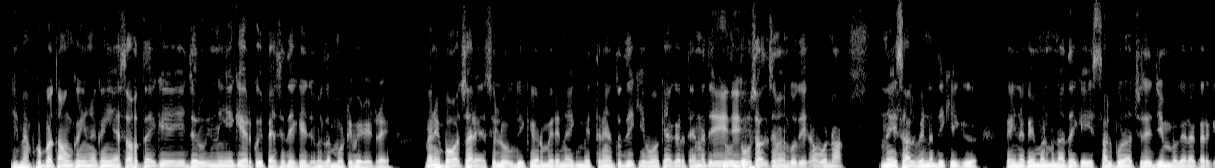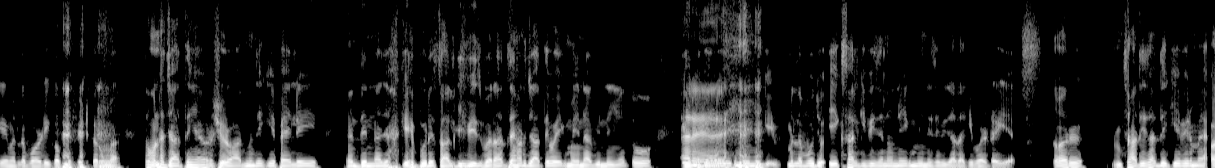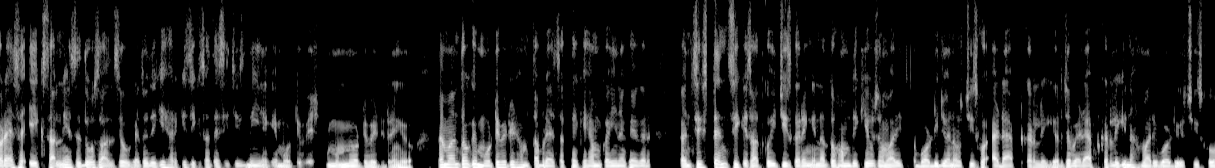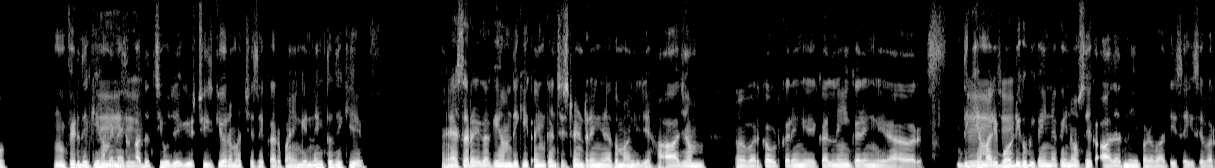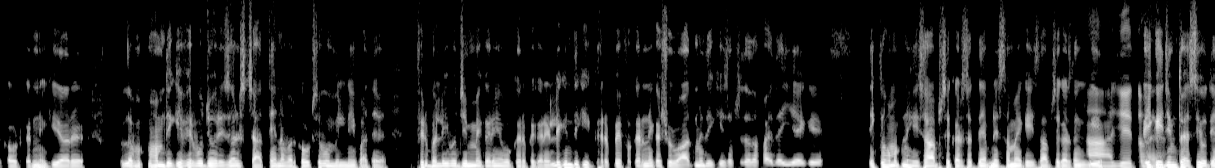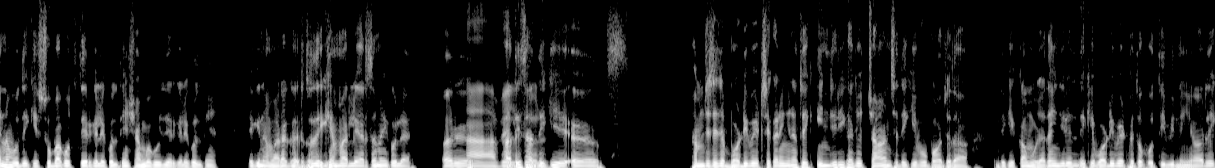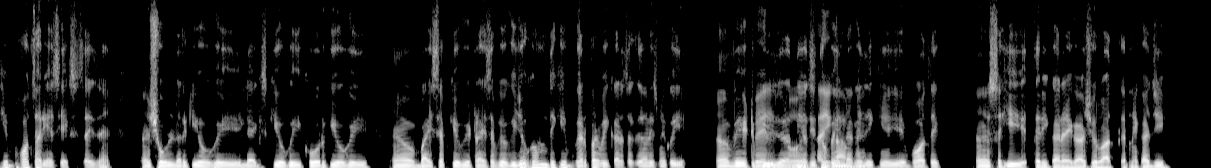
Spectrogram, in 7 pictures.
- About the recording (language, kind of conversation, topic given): Hindi, podcast, घर पर बिना जिम जाए फिट कैसे रहा जा सकता है?
- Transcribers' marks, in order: laughing while speaking: "होता"; in English: "मोटिवेटेड"; sniff; chuckle; in English: "बॉडी"; in English: "फिट"; laughing while speaking: "वो ना"; laughing while speaking: "जा के"; laughing while speaking: "फ़ीस भर आते हैं"; chuckle; tapping; sniff; in English: "मोटिवेशन"; in English: "मोटिवेटेड"; in English: "मोटिवेटेड"; in English: "कंसिस्टेंसी"; in English: "बॉडी"; in English: "एडैप्ट"; in English: "एडैप्ट"; in English: "बॉडी"; sniff; in English: "इनकंसिस्टेंट"; in English: "वर्कआउट"; sniff; in English: "बॉडी"; in English: "वर्कआउट"; in English: "रिज़ल्ट्स"; in English: "वर्कआउट"; sniff; laughing while speaking: "तो देखिए"; sniff; in English: "बॉडी वेट"; in English: "इंजरी"; in English: "चांस"; in English: "इंजरी"; in English: "बॉडी वेट"; in English: "एक्सरसाइज़"; in English: "शोल्डर"; in English: "लेग्स"; in English: "कोर"; in English: "बाइसेप"; in English: "ट्राइसेप"; in English: "वेट"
